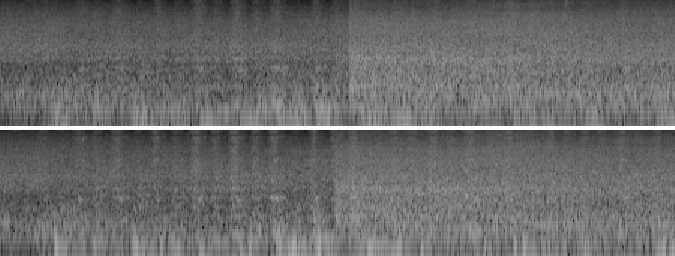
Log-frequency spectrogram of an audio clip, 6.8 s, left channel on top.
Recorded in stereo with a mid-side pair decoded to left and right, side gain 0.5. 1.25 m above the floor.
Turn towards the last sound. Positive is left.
turn(degrees=-60)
